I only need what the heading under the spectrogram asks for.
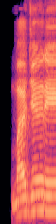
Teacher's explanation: میم جیم زبر مج، را امالہ والی رے، مجرے. اب یہاں پہ ری نہیں بلکہ رے، را امالہ والی رے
